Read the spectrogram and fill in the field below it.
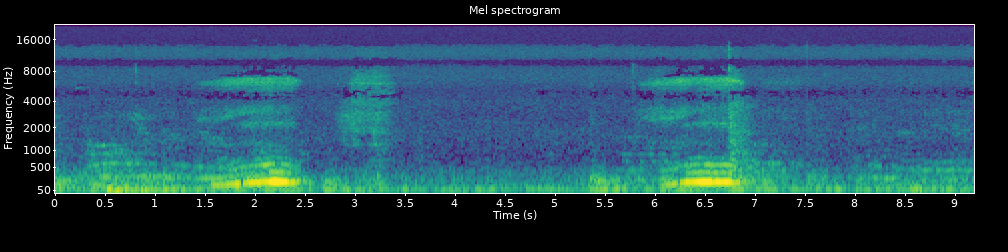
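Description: Deep rumbling snores about four seconds apart, each followed by a short whistling outbreath; a large dog snoring in sleep.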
